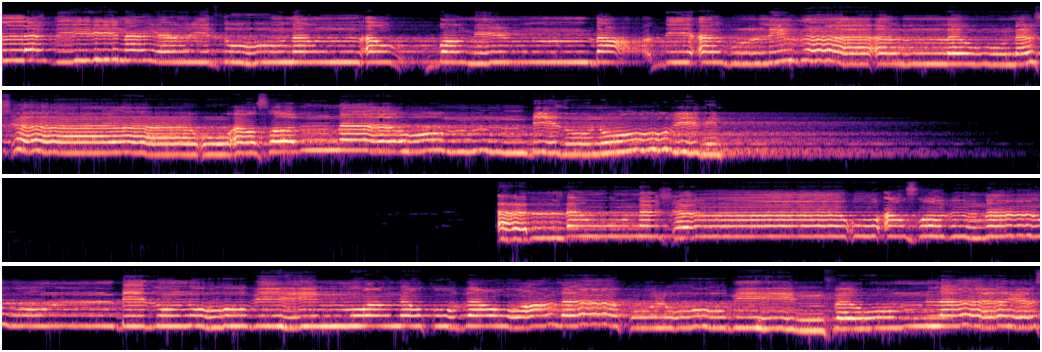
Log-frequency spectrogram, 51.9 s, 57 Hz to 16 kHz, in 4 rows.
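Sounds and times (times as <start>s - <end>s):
man reciting melodically: 0.0s - 24.2s, 32.1s - 51.9s.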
